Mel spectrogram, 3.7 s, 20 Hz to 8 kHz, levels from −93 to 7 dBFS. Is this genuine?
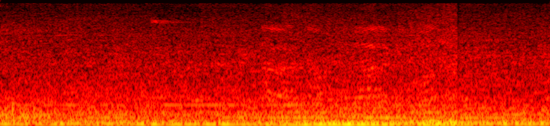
yes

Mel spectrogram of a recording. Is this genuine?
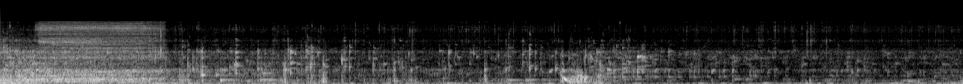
yes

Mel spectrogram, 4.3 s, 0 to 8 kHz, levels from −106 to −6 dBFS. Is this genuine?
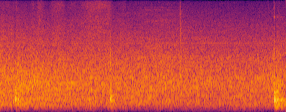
yes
